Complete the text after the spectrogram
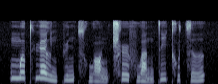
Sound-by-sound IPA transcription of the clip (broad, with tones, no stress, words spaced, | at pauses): mɤ˥t̪ʰɥɛ˥˩li˩ŋpy˧˥n t͡sʰwɑ̰˨˩ŋ ʈ͡ʂʰɻ̩˥˩fwa̰˨˩nt̪i˥kʰu˨ t͡sɹ̩˧˥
